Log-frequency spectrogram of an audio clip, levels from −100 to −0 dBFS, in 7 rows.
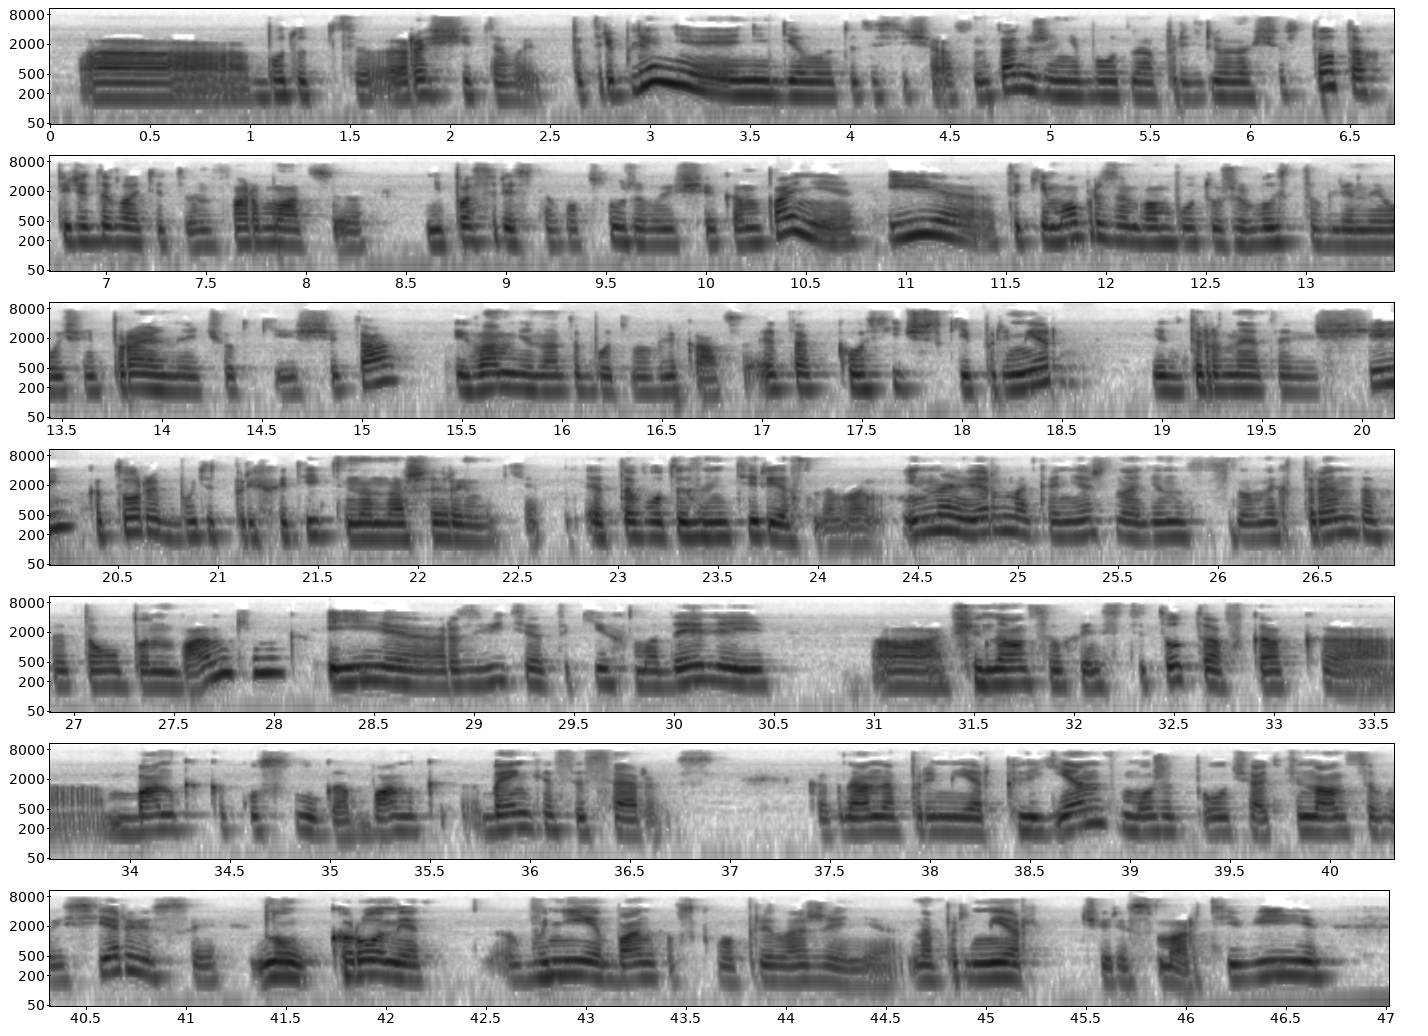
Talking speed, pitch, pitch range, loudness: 125 wpm, 180 Hz, 170-195 Hz, -22 LUFS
